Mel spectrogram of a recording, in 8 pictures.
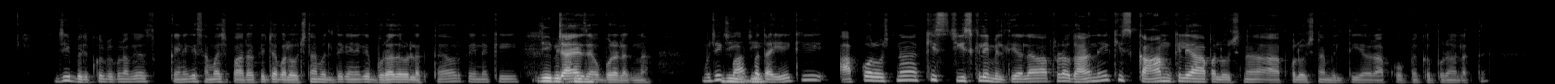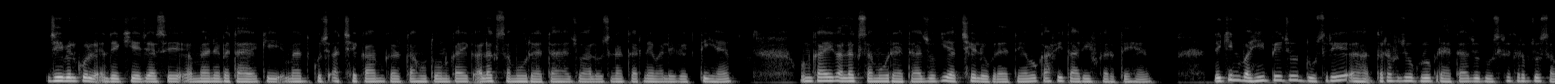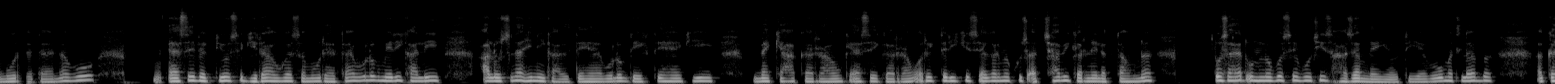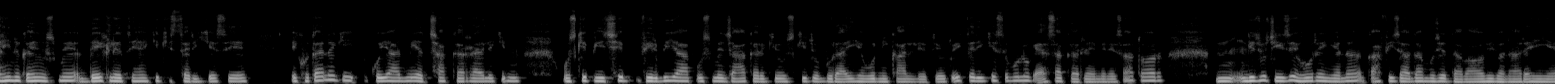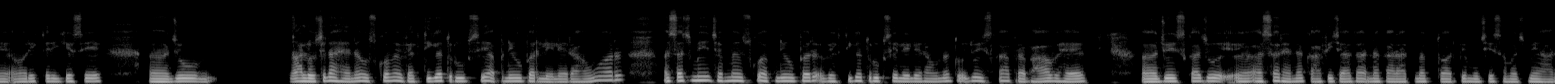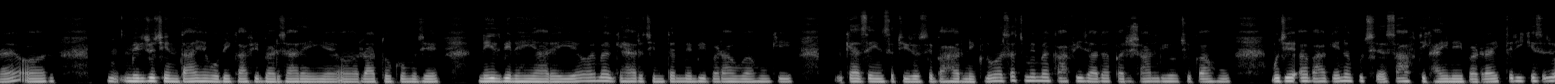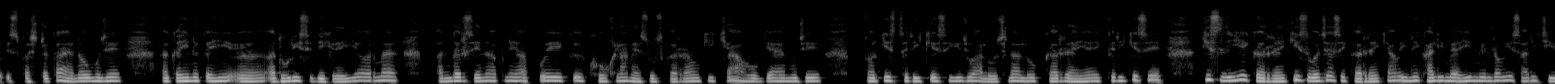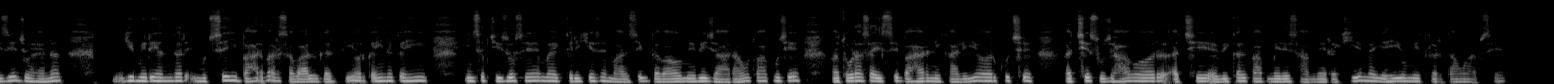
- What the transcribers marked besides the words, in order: in English: "ग्रुप"; lip smack
- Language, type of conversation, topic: Hindi, advice, मैं रचनात्मक आलोचना को व्यक्तिगत रूप से कैसे न लूँ?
